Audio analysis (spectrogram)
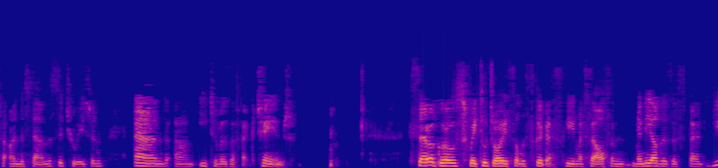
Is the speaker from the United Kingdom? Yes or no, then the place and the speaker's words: yes; United Kingdom; now in United States; I'm a British white woman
